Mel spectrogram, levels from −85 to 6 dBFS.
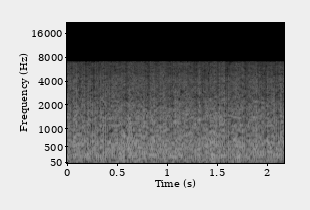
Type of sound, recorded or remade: remade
